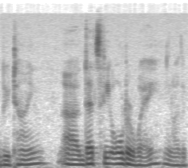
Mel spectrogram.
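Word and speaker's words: butyne: in Y in E, and they're pronounced ein. So this right here, B but 1 ine. It's a butine.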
